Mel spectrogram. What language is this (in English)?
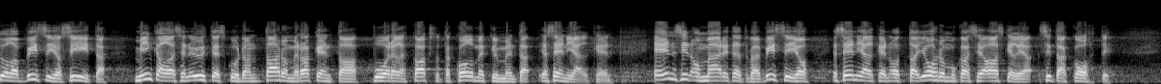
Finnish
